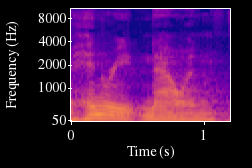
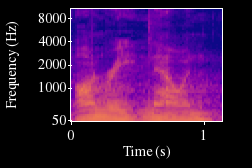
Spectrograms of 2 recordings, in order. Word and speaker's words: Henri Nouwen: There's a Catholic writer named Henry Nouwen. It's not quite how you say his name, but Henri Nouwen.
